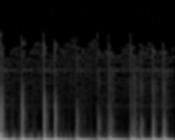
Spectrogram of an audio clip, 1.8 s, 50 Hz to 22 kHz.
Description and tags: A funky little bass loop in the key of F. It is 138 BPM.
F F D#D# C B#B# FFFF
I synthesized the noise from a saw and a pulse wave on my A3k.
138bpm, bass, f, loop, synth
